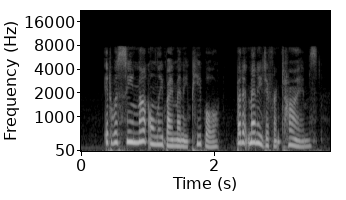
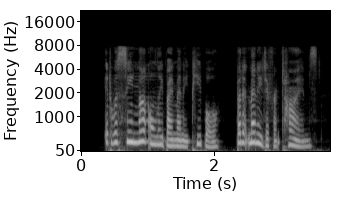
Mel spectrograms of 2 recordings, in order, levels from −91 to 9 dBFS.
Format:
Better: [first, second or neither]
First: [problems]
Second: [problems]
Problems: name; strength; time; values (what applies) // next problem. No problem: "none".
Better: first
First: none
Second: noise reduction (neural mask model DeepFilterNet 3)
